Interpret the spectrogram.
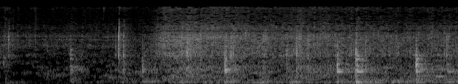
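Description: Mustard seeds and chopped green chillies sizzling in ghee in a nonstick frying pan while a wooden spatula stirs them. The sizzle grows louder about one and a half seconds in, with scattered sharp clicks.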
